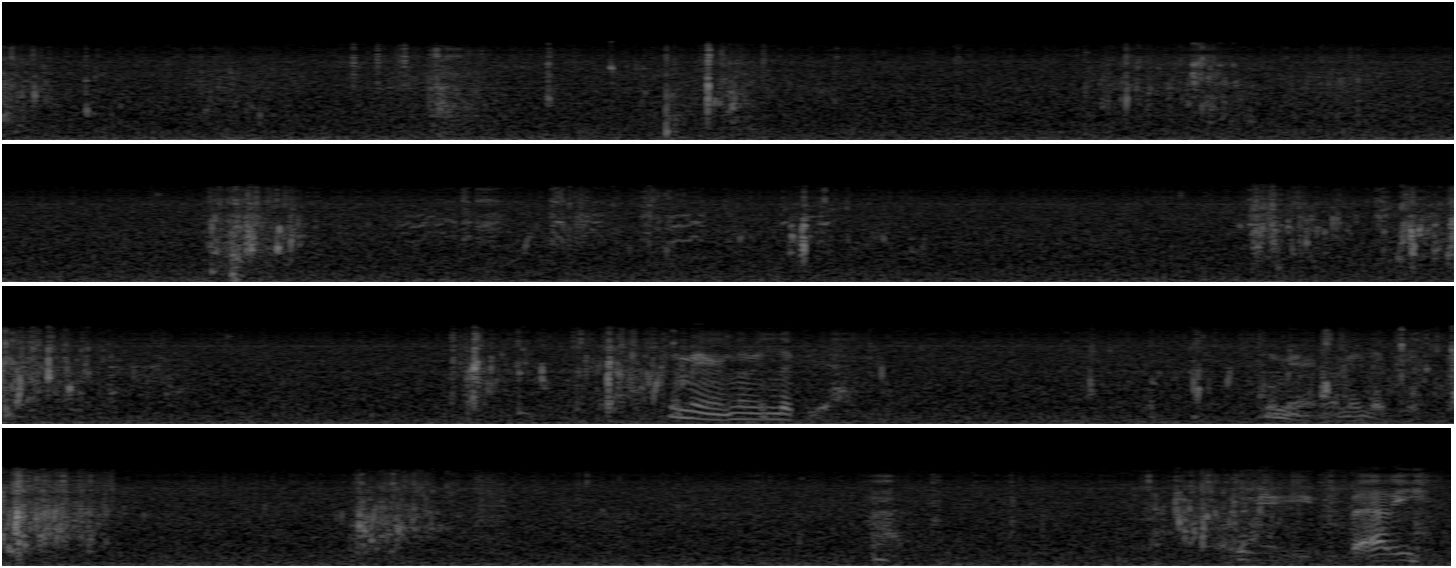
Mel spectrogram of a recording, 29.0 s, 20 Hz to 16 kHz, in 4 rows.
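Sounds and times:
water sloshing and lapping: 0.0 - 4.3, 5.3 - 7.0, 8.2 - 11.9, 13.4 - 15.6, 16.6 - 19.1, 19.8 - 24.9, 26.2 - 29.0
water splashes: 0.0 - 4.3, 5.4 - 6.9, 8.2 - 11.8, 13.4 - 15.5, 16.7 - 19.0, 19.9 - 24.4, 27.4 - 29.0
wind rumble on microphone: 0.0 - 29.0.

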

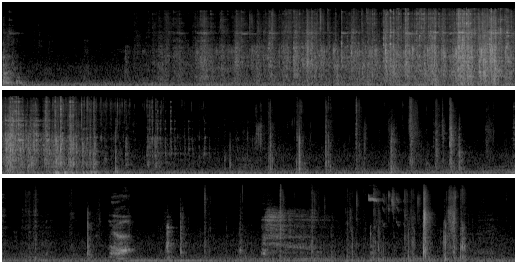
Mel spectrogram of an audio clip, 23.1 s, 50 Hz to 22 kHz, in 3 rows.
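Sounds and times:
rapid clicking and rattling: 2.2 - 10.9.

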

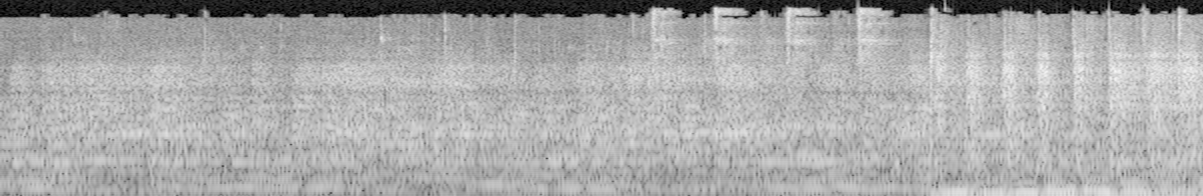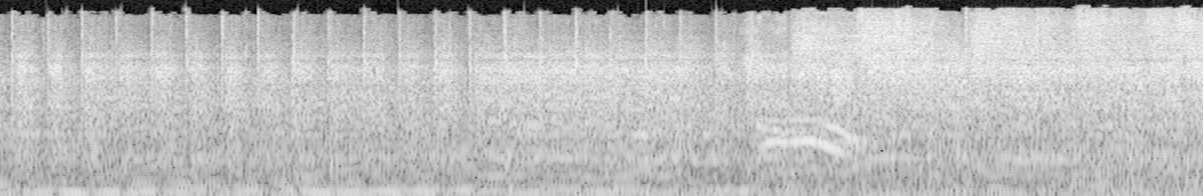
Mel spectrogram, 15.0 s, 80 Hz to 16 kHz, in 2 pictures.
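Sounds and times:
electric guitar chords: 0.0 - 15.0
rock band playing: 0.0 - 15.0
heavy bass: 5.8 - 15.0
drums and cymbals: 10.4 - 15.0.

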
